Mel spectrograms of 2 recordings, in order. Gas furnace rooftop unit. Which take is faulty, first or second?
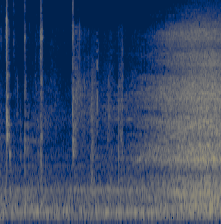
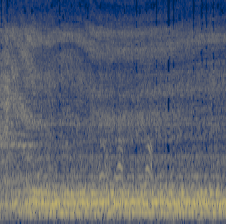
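first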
